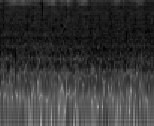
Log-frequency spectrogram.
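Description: Shallow water trickles and streams from Lake Itasca at the headwaters of the Mississippi River, a steady, soft, continuous babble heard up close with no voices.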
